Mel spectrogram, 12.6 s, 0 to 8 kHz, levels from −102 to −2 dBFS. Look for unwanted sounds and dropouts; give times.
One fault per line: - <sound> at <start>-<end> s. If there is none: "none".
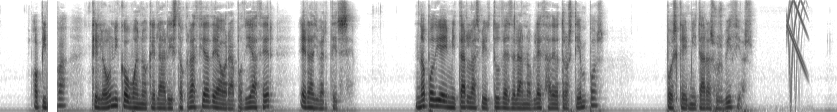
- dropout at 0.7-0.9 s
- chirp at 11.8-12.2 s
